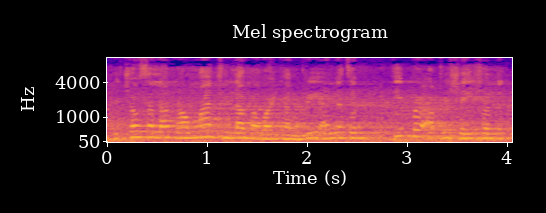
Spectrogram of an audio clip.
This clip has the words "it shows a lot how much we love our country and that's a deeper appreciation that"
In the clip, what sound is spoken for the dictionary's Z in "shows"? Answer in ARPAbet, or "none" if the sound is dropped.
S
